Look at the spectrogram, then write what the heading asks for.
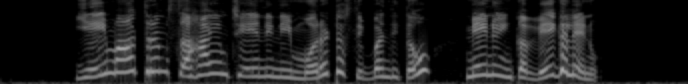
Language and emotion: Telugu, angry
